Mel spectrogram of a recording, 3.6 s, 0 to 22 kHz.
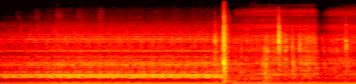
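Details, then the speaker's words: National NV280 VCR after belt kit, back-tension band and capstan brake service, rewinding a 30-minute tape: smooth steady reel whir for two seconds, then a few mechanical clunks as it stops; normal tape rewind, just a slow machine. "this is only a short 30 minute tape but we can try to rewind fast forward it's not the quickest machine"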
